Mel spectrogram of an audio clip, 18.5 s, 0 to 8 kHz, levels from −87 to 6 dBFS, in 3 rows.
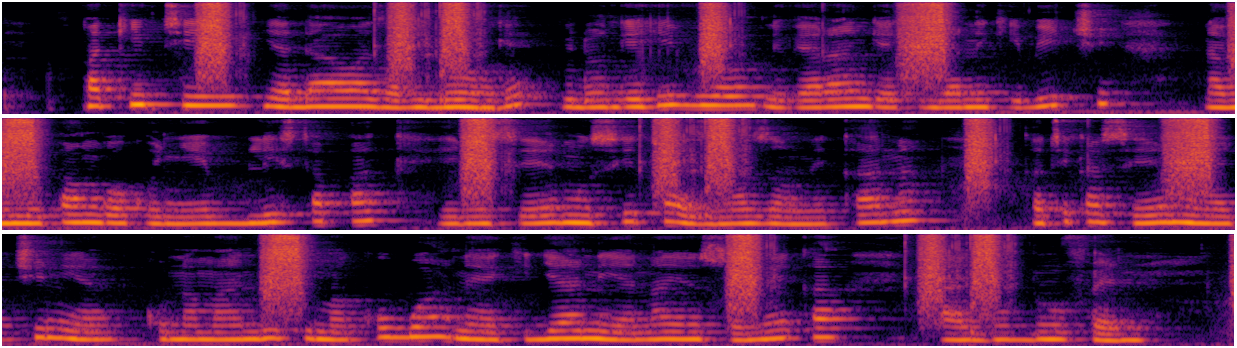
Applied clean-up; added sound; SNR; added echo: none; Liquid; 5 dB; reverberation time 0.4 s.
